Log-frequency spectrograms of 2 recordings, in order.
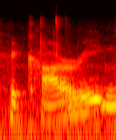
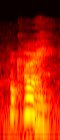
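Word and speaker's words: Hikarie: So we are probably going to head over to the Shibuya Hikari.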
